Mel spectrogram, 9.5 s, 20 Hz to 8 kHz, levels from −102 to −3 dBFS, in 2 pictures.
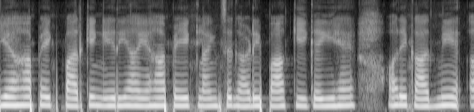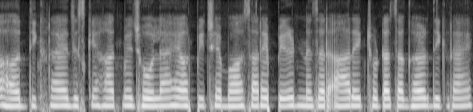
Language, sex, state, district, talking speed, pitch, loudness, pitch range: Hindi, female, Uttar Pradesh, Muzaffarnagar, 270 wpm, 205 Hz, -17 LUFS, 200-210 Hz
